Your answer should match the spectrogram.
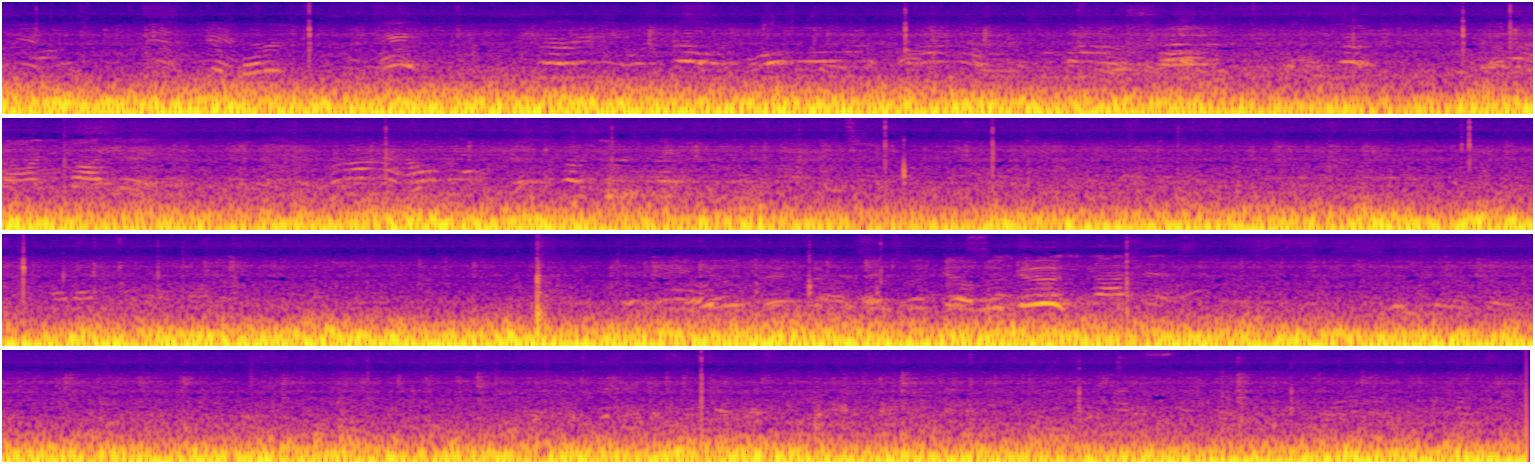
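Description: Steady low rumble of wind buffeting the microphone, with faint voices calling from the field at times and a few short, sharp clicks.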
